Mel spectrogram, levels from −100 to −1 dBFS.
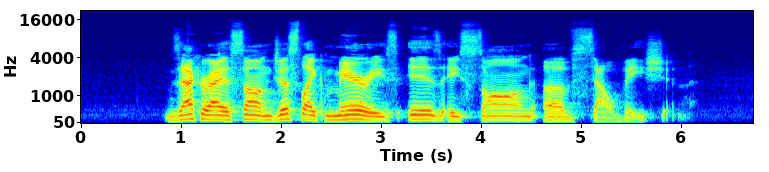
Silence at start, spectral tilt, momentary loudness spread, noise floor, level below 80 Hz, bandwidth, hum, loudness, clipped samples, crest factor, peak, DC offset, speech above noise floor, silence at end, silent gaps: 0.85 s; -6 dB/octave; 17 LU; -73 dBFS; -76 dBFS; 11.5 kHz; none; -22 LUFS; under 0.1%; 22 dB; -2 dBFS; under 0.1%; 51 dB; 0.85 s; none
